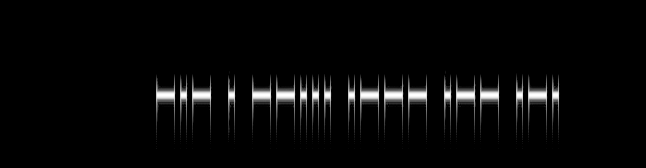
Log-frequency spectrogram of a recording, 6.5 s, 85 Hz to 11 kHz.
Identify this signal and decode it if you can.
Morse code, heard as a keyed tone, about 20 wpm, 700 Hz. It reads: KE7JWR
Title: Speed Racing - USA Call Signs 17wpm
